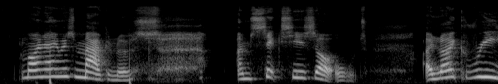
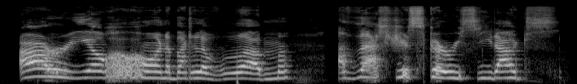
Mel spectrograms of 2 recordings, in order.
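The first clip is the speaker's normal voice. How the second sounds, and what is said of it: Pirate character voice. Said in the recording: “my pirate impression”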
